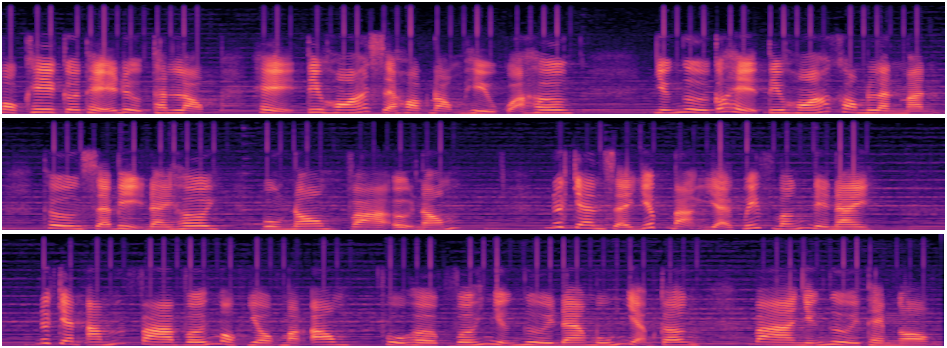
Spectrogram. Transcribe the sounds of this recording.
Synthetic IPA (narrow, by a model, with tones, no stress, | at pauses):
mo˨˩t̚xi˧kəː˧t̪ʰe˧˩ɗɨ˨˩ək̚t̪ʰa˧jŋ̟lə˨˩wk͡p̚ | hḛ˧˨t̪i˧əwɦwaː˨˦sɛ̰˧˥ɦwaː˨˩t̚ɗo̰˧˨wŋ͡mɦḭ˧˨əwkwaː˧˩ɦəː˧n | ɲɨ̰˧˥ŋːɨ˨˩əjkɔ˨˦hḛ˧˨t̪i˧wɦwaː˨˦xə˧wŋ͡mla˨˩jŋ̟ma̰˧˨jŋ̟ | t̪ʰɨ˨˩əŋsɛ̰˧˥ɓḭ˧˨ɗa˨˩jɦəː˧j | ɓu˨˩ənːɔ˧nvaː˨˩ʔəː˧˩nɔ˨˦wŋ͡m | nɨ˦˥ək̚t͡ɕa˧jŋ̟sɛ̰˧˥zu˦˥p̚ɓa̰ː˧˨nzaː˧˩jkwi˦˥ət̚və˨˦nɗe˨˩na˨˩j | nɨ˦˥ək̚t͡ɕa˧jŋ̟ʔa˨˦mfaː˧vəː˨˦jmo˨˩t̚zɔ˨˩t̚ma˨˩t̚ʔə˧wŋ͡m | fu˨˩ɦəː˨˩p̚vəː˨˦jɲɨ̰˧˥ŋːɨ˨˩əjɗaː˧ŋmu˨˦ənza̰ː˧˩mkə˧n | vaː˨˩ɲɨ̰˧˥ŋːɨ˨˩əjt̪ʰɛ˨˩mŋɔ˨˩t̚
